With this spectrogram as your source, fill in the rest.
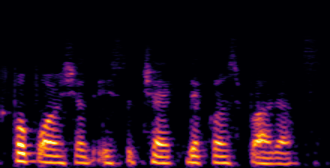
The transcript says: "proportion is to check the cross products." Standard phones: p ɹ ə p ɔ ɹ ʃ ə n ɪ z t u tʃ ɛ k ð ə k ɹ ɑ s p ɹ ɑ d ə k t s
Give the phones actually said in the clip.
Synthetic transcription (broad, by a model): p ɹ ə p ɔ ɹ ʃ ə n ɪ s t u tʃ ɛ k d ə k ɑ s p ɹ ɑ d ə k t s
